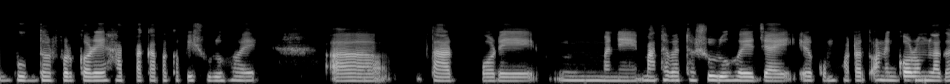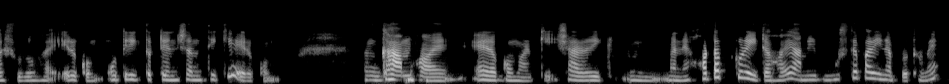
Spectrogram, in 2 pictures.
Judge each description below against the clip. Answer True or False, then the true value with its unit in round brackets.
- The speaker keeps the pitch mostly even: True (2.1 semitones)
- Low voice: False (185 Hz)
